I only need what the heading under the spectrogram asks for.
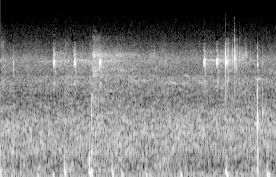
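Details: A Eurasian wren in Mühltal, Würm, Germany, gives hard, high ticking alarm calls: three spaced ticks, a pause, then a quicker cluster of four or five, with soft low thumps beneath.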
